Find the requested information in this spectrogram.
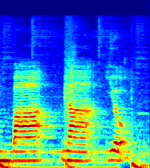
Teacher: you don't hear the 히읗 sound at all because it's weakened by the much stronger 니은 sound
